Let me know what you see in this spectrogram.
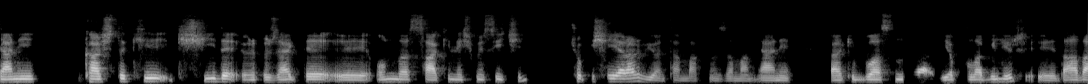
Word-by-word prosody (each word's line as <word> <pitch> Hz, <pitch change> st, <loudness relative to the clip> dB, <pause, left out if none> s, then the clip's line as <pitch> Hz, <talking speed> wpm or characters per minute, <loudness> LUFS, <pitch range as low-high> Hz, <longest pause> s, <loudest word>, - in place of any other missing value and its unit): Yani, 125 Hz, +1 st, +5 dB, 0.5 s
karşıdaki 135 Hz, -, +4 dB
kişiyi 285 Hz, +1 st, 0 dB
de 135 Hz, -, +5 dB
ö 110 Hz, 0 st, -2 dB
özellikle, 115 Hz, +2 st, +1 dB
eee, 105 Hz, -1 st, +1 dB
onun 120 Hz, +2 st, -1 dB
da 115 Hz, -1 st, +1 dB
sakinleşmesi 115 Hz, +1 st, -2 dB
için 115 Hz, -, -9 dB, 0.4 s
çok -, -, -4 dB
işe 140 Hz, -, -3 dB
yarar 140 Hz, +2 st, +4 dB
bir -, -, -5 dB
yöntem 100 Hz, -1 st, -8 dB
baktığın 90 Hz, 0 st, -13 dB
zaman. 90 Hz, 0 st, -10 dB
Yani, 100 Hz, 0 st, -3 dB, 0.4 s
belki 100 Hz, +2 st, -1 dB
bu 115 Hz, 0 st, +5 dB
aslında 115 Hz, 0 st, -1 dB, 0.3 s
yapılabilir. 115 Hz, +5 st, -1 dB
Eee, 100 Hz, -1 st, -2 dB
daha 110 Hz, +1 st, +2 dB
da -, -, +6 dB
115 Hz, 145 wpm, -22 LUFS, 105-125 Hz, 0.5 s, da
